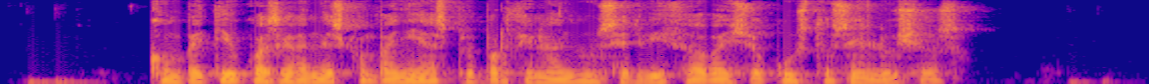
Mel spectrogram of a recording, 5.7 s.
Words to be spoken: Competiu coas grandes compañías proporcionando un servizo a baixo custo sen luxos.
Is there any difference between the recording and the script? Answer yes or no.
no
